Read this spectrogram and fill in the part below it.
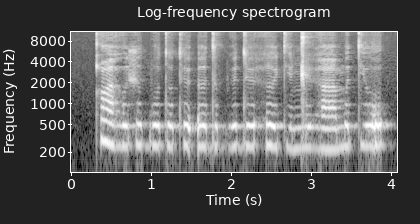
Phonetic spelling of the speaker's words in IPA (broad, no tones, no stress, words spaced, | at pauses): qʰaɦoʃo bototʰʏ ʔədə bʱʏdʏ həy̯tʲɐŋ͡ǁʏ ɦamə tʲo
